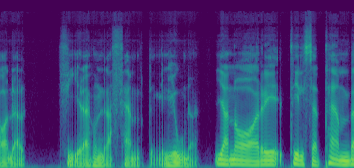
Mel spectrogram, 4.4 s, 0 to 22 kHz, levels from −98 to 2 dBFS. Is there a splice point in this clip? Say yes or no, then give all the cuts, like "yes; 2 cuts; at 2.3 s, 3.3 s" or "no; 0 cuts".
yes; 1 cut; at 2.6 s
